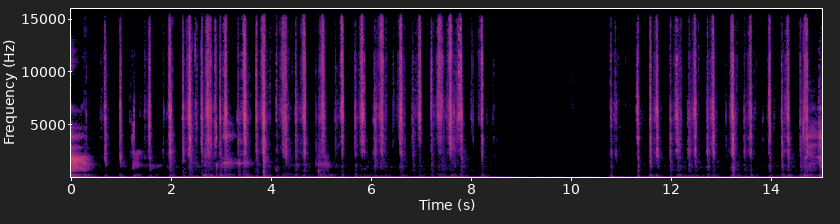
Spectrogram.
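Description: A deck of tarot cards being shuffled by hand, with quick close riffling bursts repeating steadily, a silent gap of about two seconds partway through, then more brisk shuffling.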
